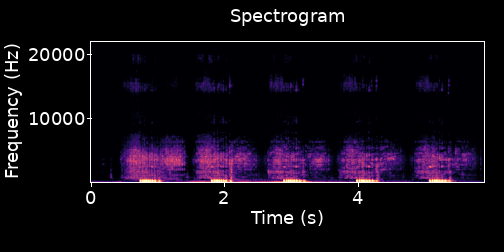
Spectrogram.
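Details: Tanika 20-litre sprayer engine with strong spark, after fitting a new Bosch spark plug: five pull-start attempts give only brief whirring rasps with no firing; won't start, ignition or starter suspected next.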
